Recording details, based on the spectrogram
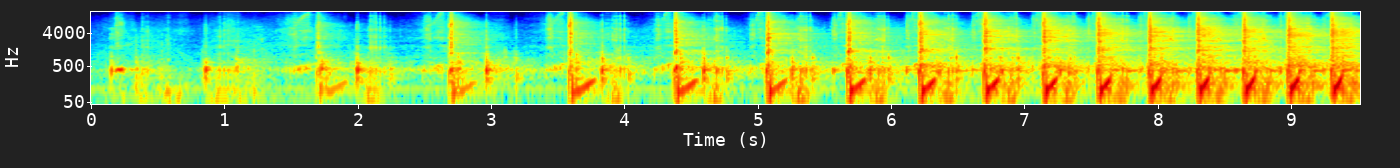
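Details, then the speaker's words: Homemade engine with cleaned pistons and rings, no carburetor, gas squirted into intake: slow, uneven firing picking up to about three beats a second, each pop soft and weak; engine lacks compression; low compression. "like I said I it it doesn't have a whole lot of compression"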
